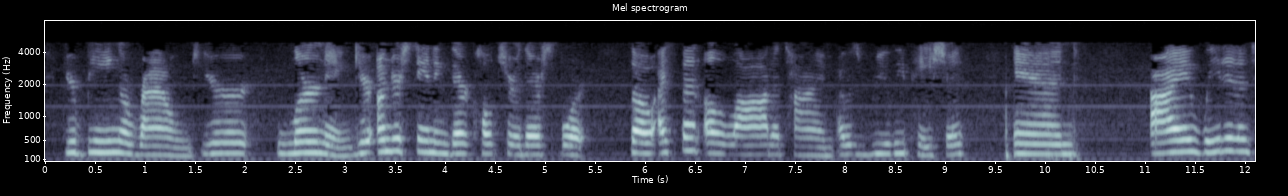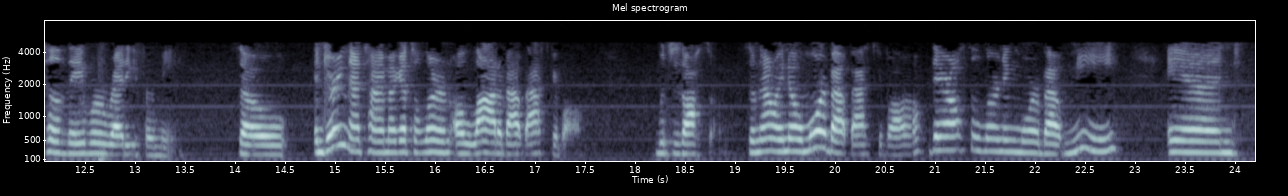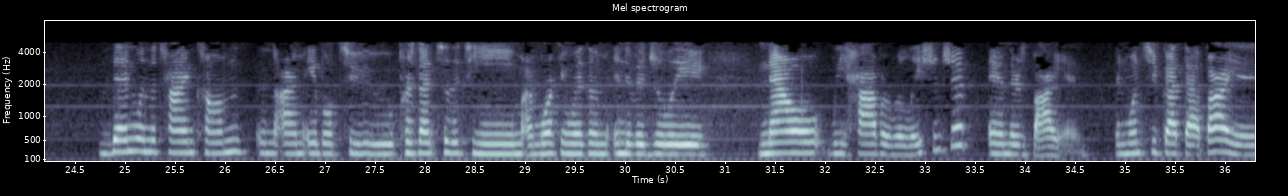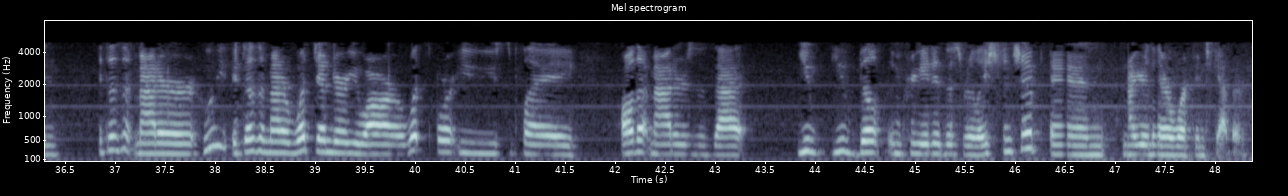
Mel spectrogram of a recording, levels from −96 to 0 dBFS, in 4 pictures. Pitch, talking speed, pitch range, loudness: 215 Hz, 160 wpm, 195-240 Hz, -24 LUFS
